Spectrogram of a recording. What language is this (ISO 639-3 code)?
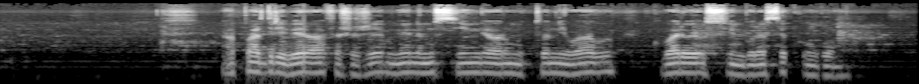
kin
